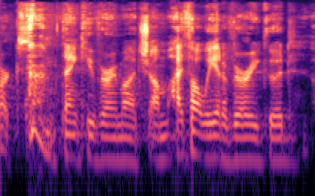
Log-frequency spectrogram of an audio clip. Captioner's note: cough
